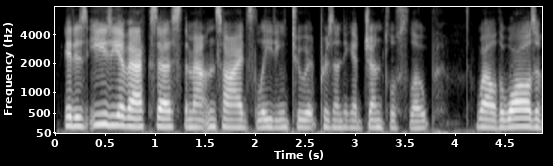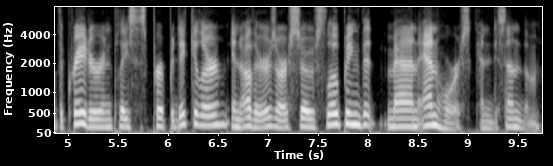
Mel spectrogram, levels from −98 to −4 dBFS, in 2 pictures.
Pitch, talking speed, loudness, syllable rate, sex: 190 Hz, 220 wpm, -20 LUFS, 6.3 syllables/s, female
